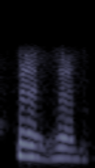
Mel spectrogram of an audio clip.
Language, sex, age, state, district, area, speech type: Kannada, female, 30-45, Karnataka, Gulbarga, urban, conversation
